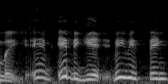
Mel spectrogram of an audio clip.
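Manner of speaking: stammering over words. Mid-rant at people about end-stage capitalism, the speaker trips up: stuttering. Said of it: "I'm sorry, I'm stuttering".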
